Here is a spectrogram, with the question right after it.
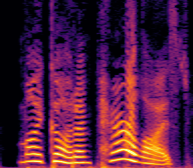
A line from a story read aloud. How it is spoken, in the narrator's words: he screamed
